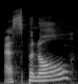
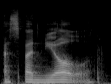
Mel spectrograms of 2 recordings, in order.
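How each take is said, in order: First: The last n is a plain n sound. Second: The last n has a 'ny' sound. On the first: The speaker calls it wrong. "That's one a lot of Anglophones get wrong" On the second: The speaker calls it right. "At least you got the N right"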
